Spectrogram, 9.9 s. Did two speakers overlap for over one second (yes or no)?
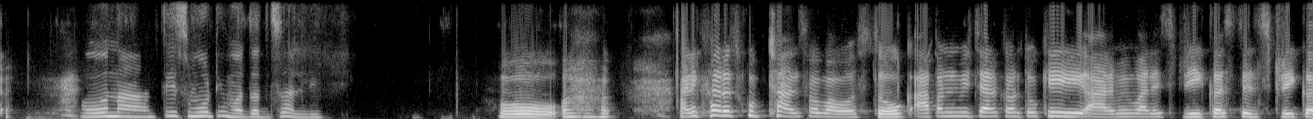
no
